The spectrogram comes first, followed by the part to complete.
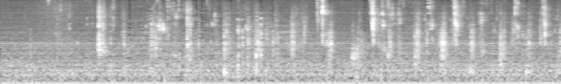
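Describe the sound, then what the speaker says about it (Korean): Eating an unseasoned mushroom dipped in thin, Tabasco-like Sunchang hot sauce: steady close-up chewing with soft wet crunches and squishes, continuous over a low background hum, no talk. "좀 전혀 간하지 않은 버섯을 한번 찍어 먹어볼게요"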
